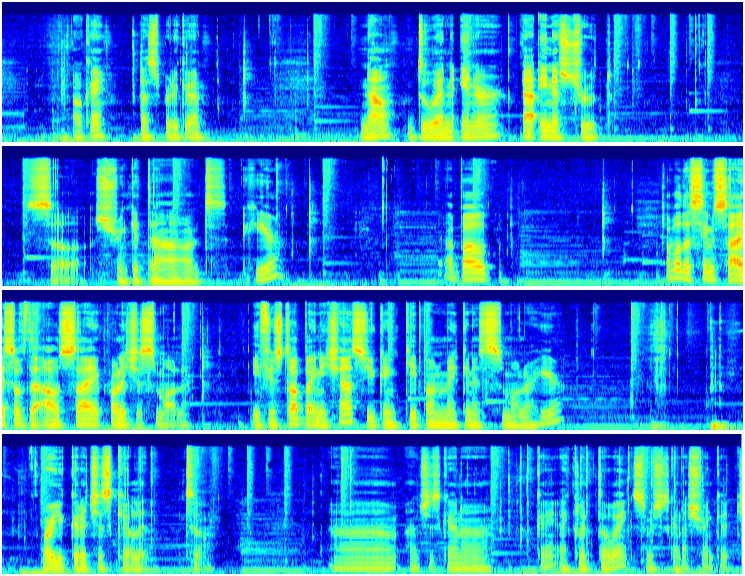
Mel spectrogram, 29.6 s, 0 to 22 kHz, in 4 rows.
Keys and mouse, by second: 1.4 shift+middle click, 2.4 middle click, 5.1 click, 5.8 middle click, 6.9-10.2 drag, 10.5 click, 11.1-12.4 middle drag, 13.5 middle click, 16.8 middle click, 19.0-23.7 drag, 20.8-23.7 middle drag, 27.5 click, 28.0 shift+click, 28.7 shift+click.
